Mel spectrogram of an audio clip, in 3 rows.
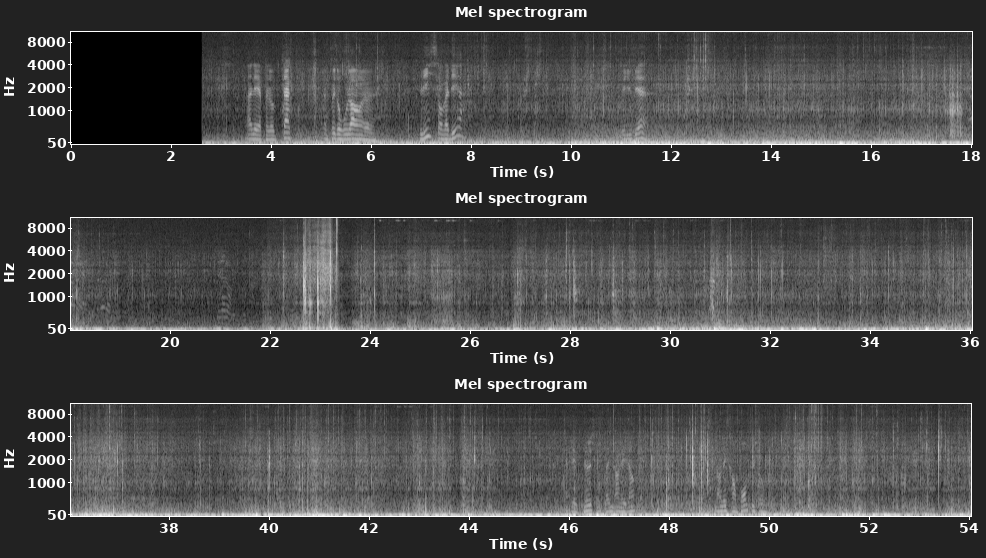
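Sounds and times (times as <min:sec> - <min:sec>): bike clicks and rattles: 0:02.6 - 0:54.0
bike tyres on dirt trail: 0:02.6 - 0:54.0
wind on camera microphone: 0:02.6 - 0:54.0.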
